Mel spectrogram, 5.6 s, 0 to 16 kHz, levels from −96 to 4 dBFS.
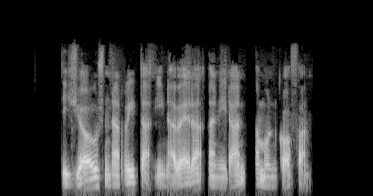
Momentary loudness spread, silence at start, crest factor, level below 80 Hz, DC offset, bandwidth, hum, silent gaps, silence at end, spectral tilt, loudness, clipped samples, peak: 7 LU; 0.95 s; 18 dB; -60 dBFS; under 0.1%; 7.8 kHz; none; 3.74-3.83 s; 0.95 s; -5 dB/octave; -18 LUFS; under 0.1%; -2 dBFS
